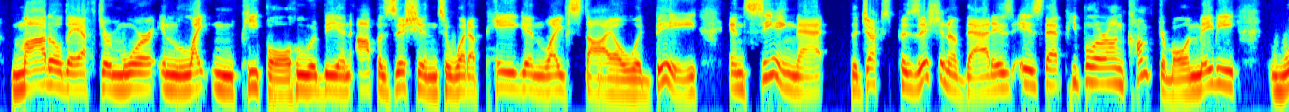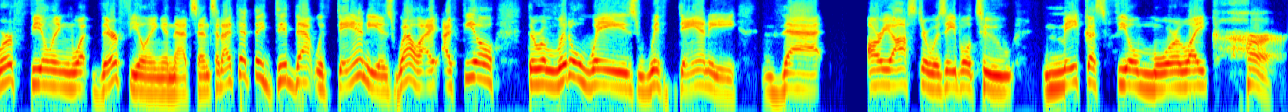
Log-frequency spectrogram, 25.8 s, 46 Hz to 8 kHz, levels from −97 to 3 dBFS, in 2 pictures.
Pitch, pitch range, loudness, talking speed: 145 Hz, 125-165 Hz, -17 LUFS, 165 wpm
